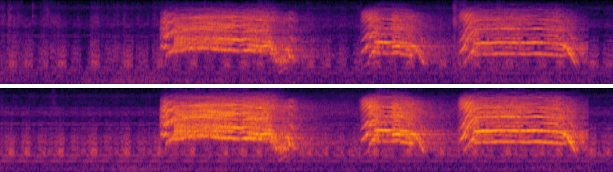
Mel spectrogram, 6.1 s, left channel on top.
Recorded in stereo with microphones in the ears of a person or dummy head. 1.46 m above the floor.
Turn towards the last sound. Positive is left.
turn(degrees=-30)  # may be behind; listen again after turning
